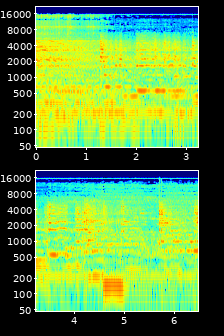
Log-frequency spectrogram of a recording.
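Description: Instrumental passage of a Britpop rock song with no singing: electric guitar plays a line of notes over bass. The dense full-band sound thins out about a second in.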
